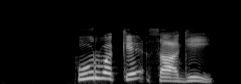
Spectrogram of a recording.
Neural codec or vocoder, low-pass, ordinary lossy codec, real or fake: none; 5.4 kHz; none; real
